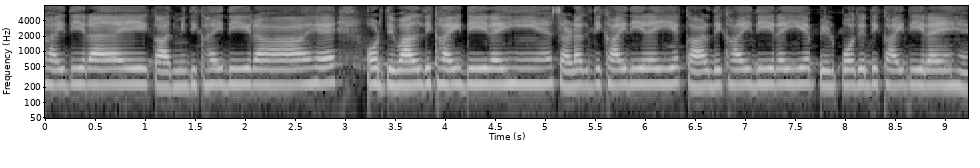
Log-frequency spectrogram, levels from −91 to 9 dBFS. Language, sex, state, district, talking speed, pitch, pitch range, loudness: Hindi, female, Uttar Pradesh, Varanasi, 210 wpm, 225 Hz, 220-230 Hz, -17 LUFS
